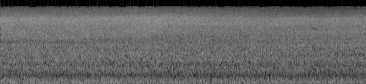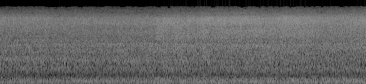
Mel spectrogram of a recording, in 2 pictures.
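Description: Heavy surf crashes and roars steadily against rocks.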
